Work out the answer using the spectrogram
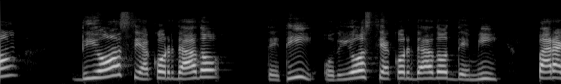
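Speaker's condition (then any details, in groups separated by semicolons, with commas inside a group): No condition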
